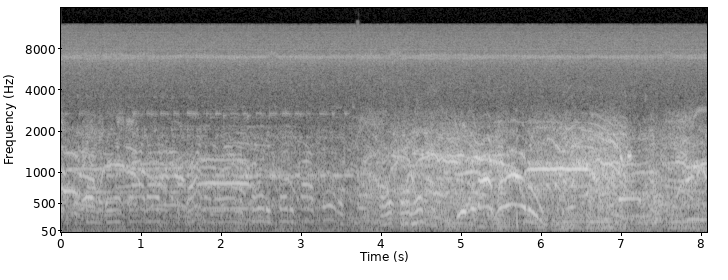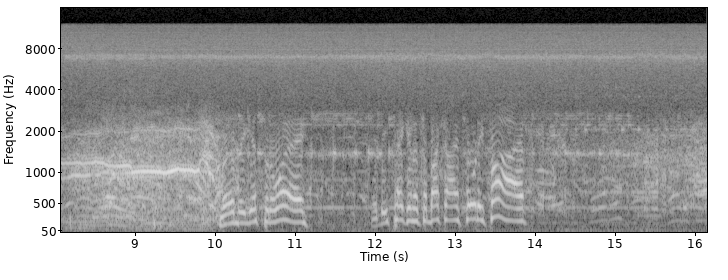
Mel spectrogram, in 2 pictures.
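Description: A crowd cheers and shouts outdoors, swelling as a play unfolds.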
